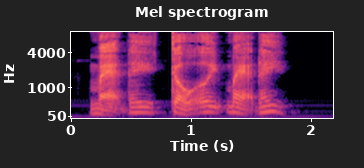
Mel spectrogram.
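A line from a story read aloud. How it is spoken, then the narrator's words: Sobbing, strange trembling voice. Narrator (Vietnamese): Bà Thu bỗng dưng bà òa khóc, giọng nói run rẩy khác lạ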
